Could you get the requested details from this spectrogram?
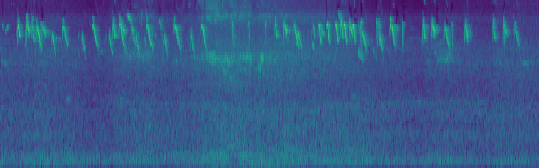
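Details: Garden sunbird from India giving its loud high-pitched song: dense, rapid, sweet twittering downslurred notes pouring out for about ten seconds, with a brief hiss midway.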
